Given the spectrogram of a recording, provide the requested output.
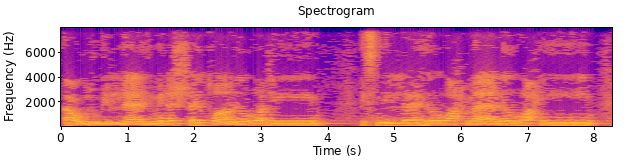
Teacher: على القارئ في الراء المشددة ألا يبالغ في التكرير، لأن ابن الجزري يقول وأخف تكريرا إذا تشدد، وليس المراد بإخفاء التكرير منعه بالكلية، وإنما تنطق في سلاسة، تنطق هكذا أعوذ بالله من الشيطان الرجيم، بسم الله الرحمن الرحيم.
